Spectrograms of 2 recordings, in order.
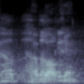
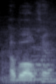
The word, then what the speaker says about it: Hoboken: You're a you guys are a second syllable. I'm a first syllable.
